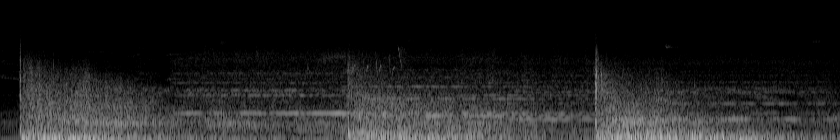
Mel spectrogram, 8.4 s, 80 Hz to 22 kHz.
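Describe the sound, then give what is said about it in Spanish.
Three heavy cannon shots, fired as an alarm from the fortress in Buenos Aires on 24 June 1806, boom out a few seconds apart, each a loud, sharp blast trailing into a long rolling rumble that carries over into the next shot. “Buenos Aires amanecía con el sonido de tres cañonazos de alarma.”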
